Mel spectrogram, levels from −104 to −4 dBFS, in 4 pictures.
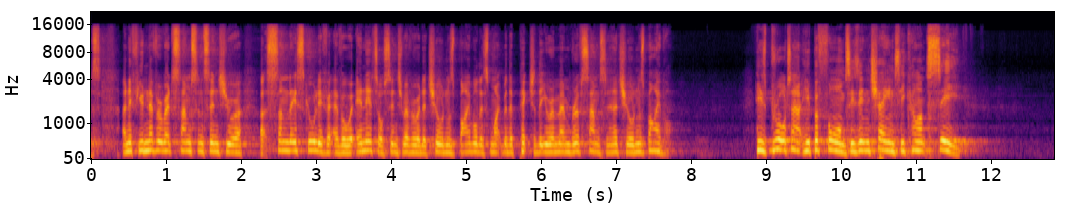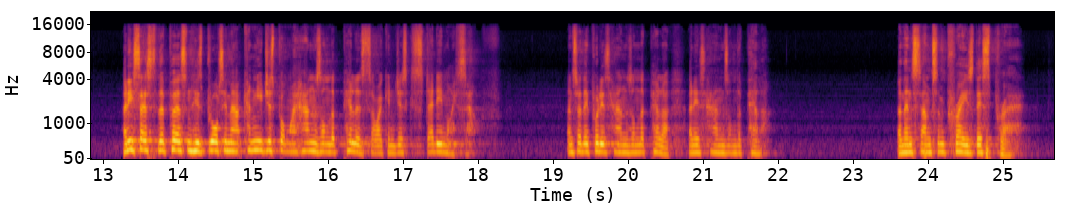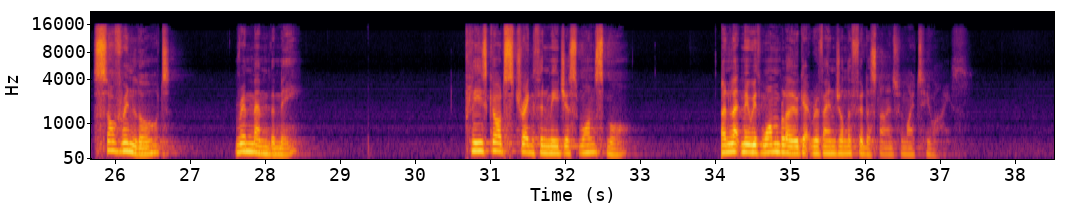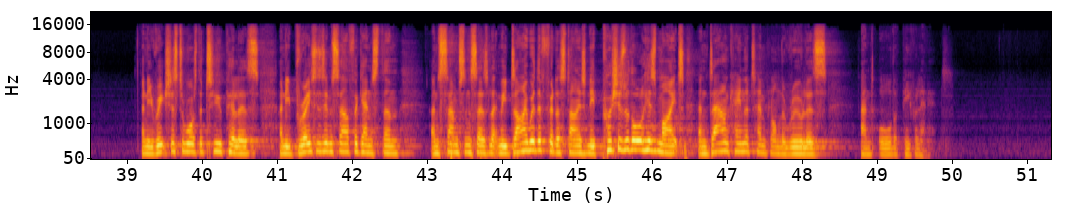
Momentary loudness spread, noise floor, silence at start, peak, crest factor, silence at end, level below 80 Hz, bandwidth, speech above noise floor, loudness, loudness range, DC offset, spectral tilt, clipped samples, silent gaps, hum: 13 LU; -69 dBFS; 0 s; -4 dBFS; 18 dB; 1.65 s; -60 dBFS; 16 kHz; 47 dB; -21 LUFS; 9 LU; under 0.1%; -5 dB/octave; under 0.1%; none; none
